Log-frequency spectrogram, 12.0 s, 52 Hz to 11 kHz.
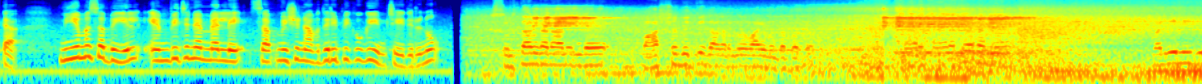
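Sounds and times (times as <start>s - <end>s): road traffic passing: 4.6s - 12.0s
vehicle engine running: 4.6s - 12.0s
car horn: 4.9s - 6.9s, 8.8s - 10.8s
man speaking: 5.0s - 8.2s, 9.0s - 10.3s, 11.6s - 12.0s.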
